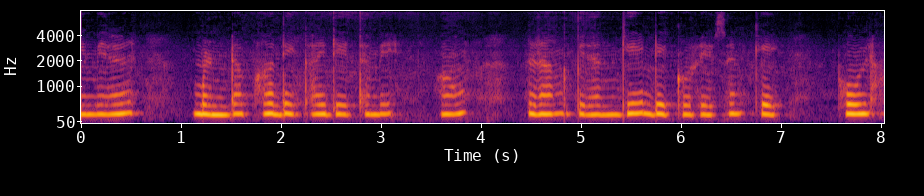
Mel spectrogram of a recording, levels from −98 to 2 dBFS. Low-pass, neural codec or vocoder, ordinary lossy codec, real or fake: none; codec, 16 kHz, 4 kbps, FunCodec, trained on LibriTTS, 50 frames a second; none; fake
